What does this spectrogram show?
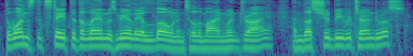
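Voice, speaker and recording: A man plays a shrewd fantasy king in an ASMR audio drama, with a mid-pitched voice. He is measured and wry, regal in bearing, with a teasing and protective streak. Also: fairly even intonation, slight background noise, close to an everyday voice. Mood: teasing, smug.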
